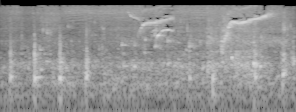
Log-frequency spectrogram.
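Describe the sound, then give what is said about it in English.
A dolphin thunk call: a quick run of short, hollow knocks like fingers drumming on wood, followed by high, rising whistles sweeping over a hissing watery background. “One of these is the thunk call, a pattern of short knocks that sounds like a person drumming on a piece of wood.”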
